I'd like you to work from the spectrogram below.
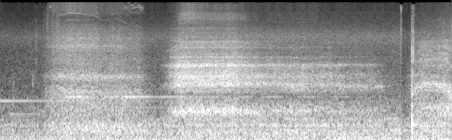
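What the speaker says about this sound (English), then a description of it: "Just breathe it out." A strong, audible exhale through the nose in a yoga child's pose, followed by long, breathy out-breaths close to the microphone that rise and fall with a slight wheeze, and a short snort near the end.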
